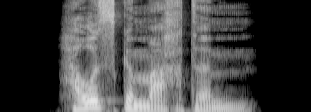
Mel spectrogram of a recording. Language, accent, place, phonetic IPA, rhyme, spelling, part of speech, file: German, Germany, Berlin, [ˈhaʊ̯sɡəˌmaxtəm], -aʊ̯sɡəmaxtəm, hausgemachtem, adjective, De-hausgemachtem.ogg
- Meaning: strong dative masculine/neuter singular of hausgemacht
